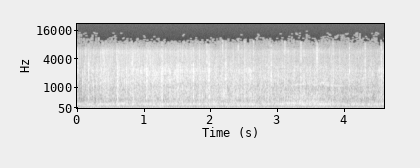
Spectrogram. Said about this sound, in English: He's a grand old man. Give him a hand.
